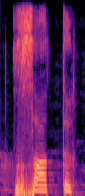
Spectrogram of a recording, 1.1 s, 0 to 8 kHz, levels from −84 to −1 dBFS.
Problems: background sounds at intervals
